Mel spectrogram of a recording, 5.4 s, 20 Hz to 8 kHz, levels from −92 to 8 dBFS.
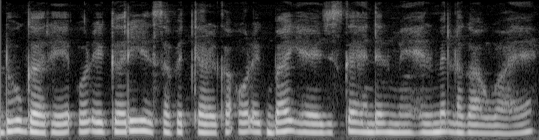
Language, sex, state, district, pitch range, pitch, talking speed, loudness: Hindi, female, Arunachal Pradesh, Lower Dibang Valley, 185-200 Hz, 190 Hz, 235 wpm, -17 LUFS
